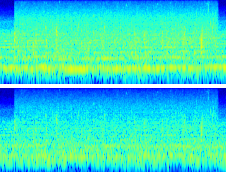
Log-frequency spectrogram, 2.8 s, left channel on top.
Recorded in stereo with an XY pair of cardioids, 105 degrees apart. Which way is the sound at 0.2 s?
50° left.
